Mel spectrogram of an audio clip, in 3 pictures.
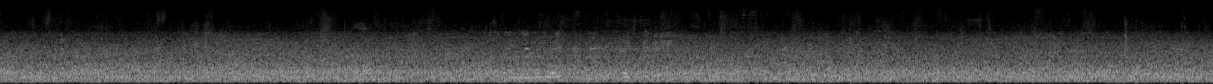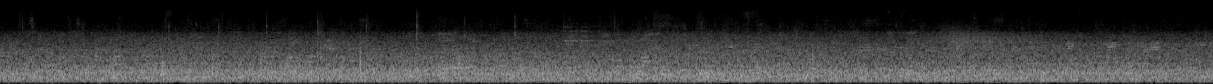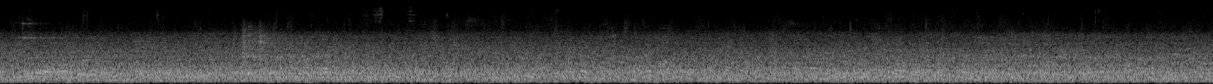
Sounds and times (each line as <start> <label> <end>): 0.0 many voices 36.3
0.0 train 36.3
